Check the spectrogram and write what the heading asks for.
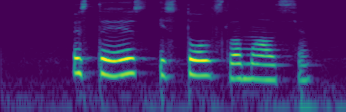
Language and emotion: Russian, sad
